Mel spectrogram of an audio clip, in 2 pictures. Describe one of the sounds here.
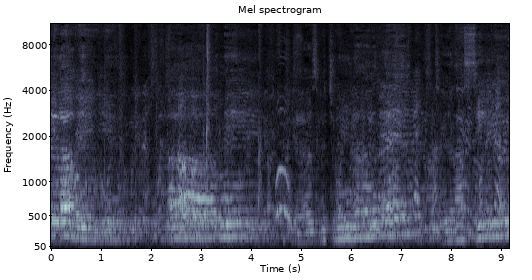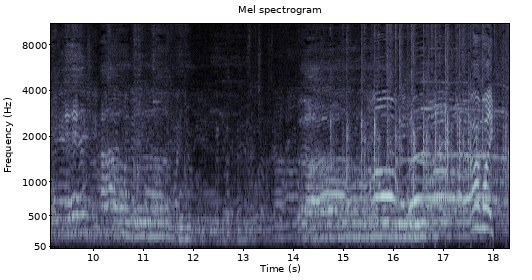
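A man sings into a microphone through loudspeakers.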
